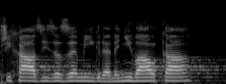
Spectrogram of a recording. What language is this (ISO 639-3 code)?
ces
